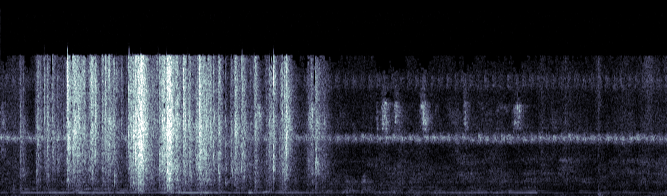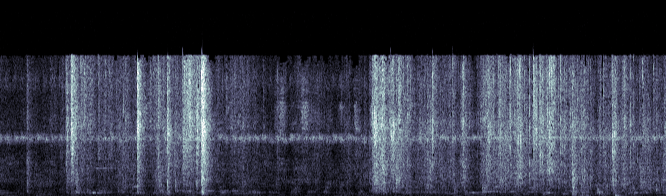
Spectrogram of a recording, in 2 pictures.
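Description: Plastic card wrappers rustle and crinkle close by.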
